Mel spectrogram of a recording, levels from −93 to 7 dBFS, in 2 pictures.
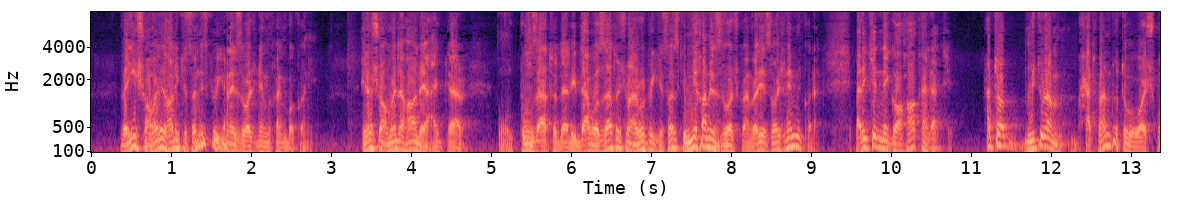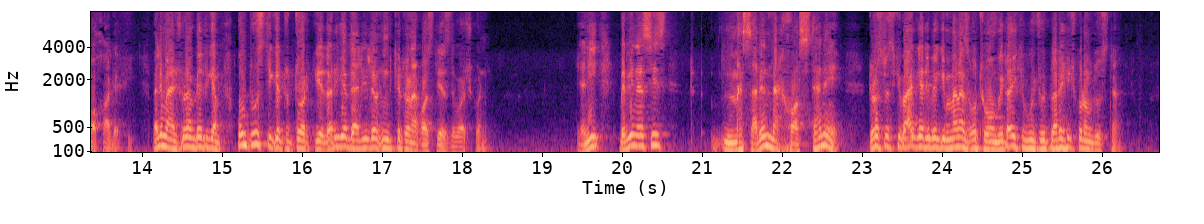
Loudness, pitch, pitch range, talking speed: -14 LUFS, 120 Hz, 95-145 Hz, 175 wpm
